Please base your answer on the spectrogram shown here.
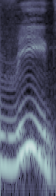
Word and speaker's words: read: Now, read and read are written exactly the same, but the pronunciation changes in the past tense. Read, read. Say, said.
